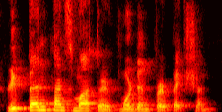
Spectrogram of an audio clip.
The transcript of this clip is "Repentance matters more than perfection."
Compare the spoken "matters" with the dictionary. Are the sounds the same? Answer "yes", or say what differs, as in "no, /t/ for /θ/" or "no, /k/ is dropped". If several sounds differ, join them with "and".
no, /z/ is dropped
